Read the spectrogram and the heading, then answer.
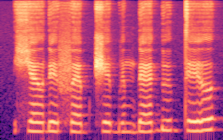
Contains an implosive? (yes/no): yes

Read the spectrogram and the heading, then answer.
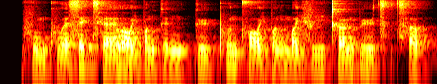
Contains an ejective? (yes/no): no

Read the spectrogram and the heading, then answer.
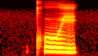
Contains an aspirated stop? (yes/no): yes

